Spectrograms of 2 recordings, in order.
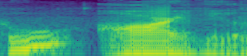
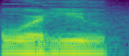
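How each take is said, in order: First: The word are is emphasized with an inflection. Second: No special emphasis falls on the word are. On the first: A request to reveal the deeper layers of oneself. "You hear that inflection of the R" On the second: A simple request for a name and basic details.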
